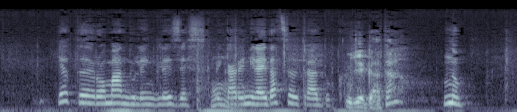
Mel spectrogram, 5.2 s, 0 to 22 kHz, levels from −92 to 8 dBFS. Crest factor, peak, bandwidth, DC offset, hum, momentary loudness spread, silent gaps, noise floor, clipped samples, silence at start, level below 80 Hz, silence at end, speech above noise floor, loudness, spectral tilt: 22 dB; 0 dBFS; 16.5 kHz; under 0.1%; none; 10 LU; none; -46 dBFS; under 0.1%; 0 s; -38 dBFS; 0 s; 25 dB; -21 LUFS; -3.5 dB/octave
